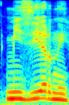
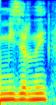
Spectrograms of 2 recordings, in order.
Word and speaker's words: мизерный: На самом деле катарсис, ударение это из древнегреческого. Катарсис, а не катарсис, пеня, а не пеня, талика, а не толика, мизерный, а вовсе не мизерный.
